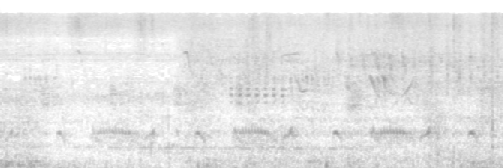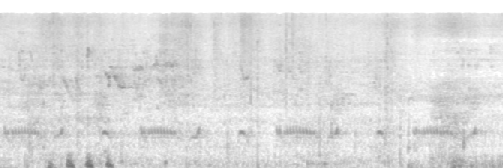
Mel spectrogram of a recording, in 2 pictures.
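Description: A wild bird repeating a short piping call about once a second, with fainter chirps from other birds. A few soft low thumps come about halfway through.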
